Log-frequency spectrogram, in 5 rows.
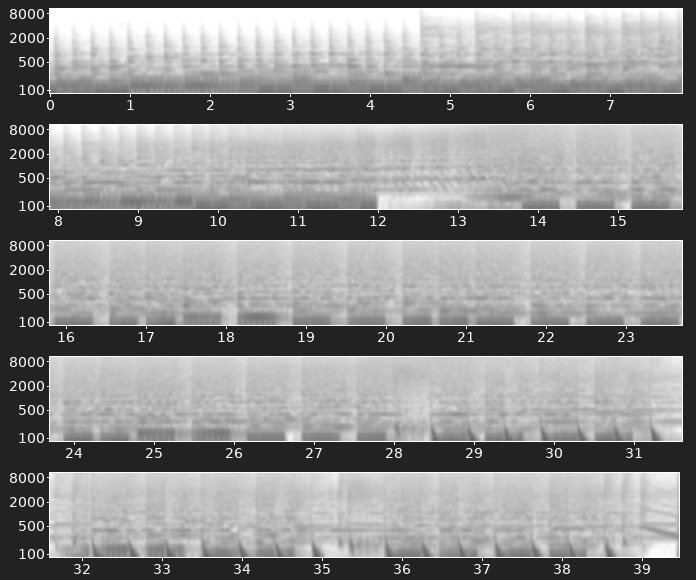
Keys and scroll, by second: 32.8 alt+x.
